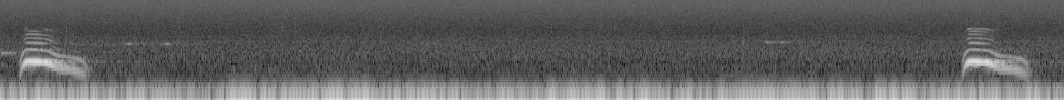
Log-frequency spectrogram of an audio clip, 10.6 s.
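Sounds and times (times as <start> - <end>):
owl hooting: 0.2 - 1.0, 9.6 - 10.4.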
